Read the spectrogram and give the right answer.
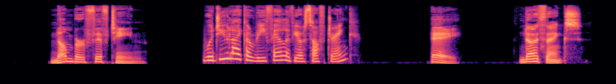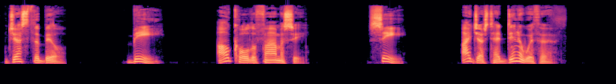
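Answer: A: No thanks, just the bill.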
